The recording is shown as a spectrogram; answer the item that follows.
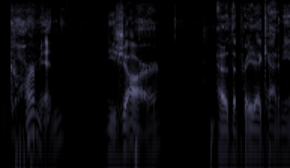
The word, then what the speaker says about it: Kirman Nijjar: So, you got Katie McBride out of 10th Planet Portland and then uh it's actually pronounced Carmen Nijar out of the Prana Academy and she you know, Carmen just recently got her black belt.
